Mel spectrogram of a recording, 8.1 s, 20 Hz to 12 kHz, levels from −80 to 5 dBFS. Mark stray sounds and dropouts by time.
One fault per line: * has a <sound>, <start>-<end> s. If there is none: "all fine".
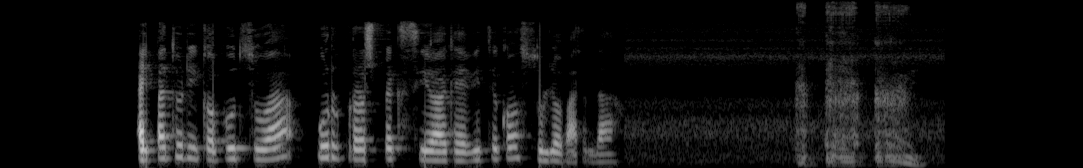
* has a throat clearing, 5.9-7.0 s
